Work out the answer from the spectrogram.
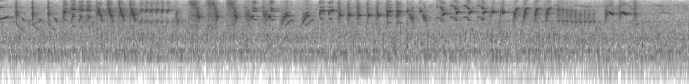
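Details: Red siskin singing a long, fast sequence of high twittering notes punctuated by buzzy trills and sharp chirps, sustained for about six seconds above faint background hum.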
